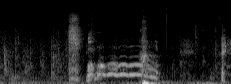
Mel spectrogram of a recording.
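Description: A goat screams with a loud, wavering bleat.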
